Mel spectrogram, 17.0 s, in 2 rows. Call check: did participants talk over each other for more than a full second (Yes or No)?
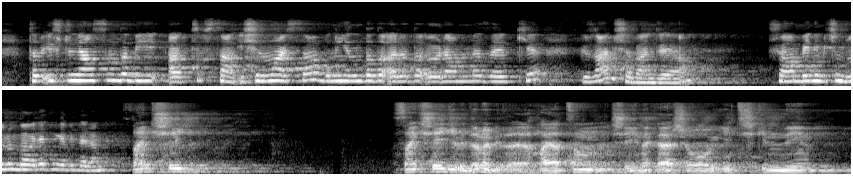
No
